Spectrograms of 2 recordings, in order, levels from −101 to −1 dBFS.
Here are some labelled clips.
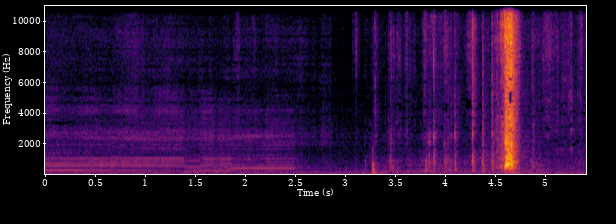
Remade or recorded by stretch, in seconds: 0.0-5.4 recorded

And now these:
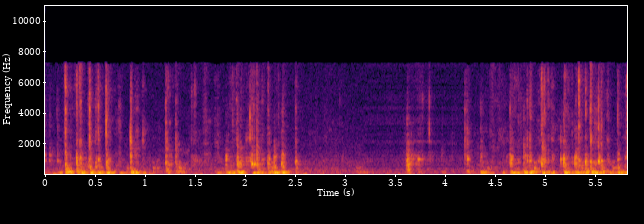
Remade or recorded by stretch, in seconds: 0.0-3.2 recorded; 3.2-4.2 remade; 4.2-5.8 recorded

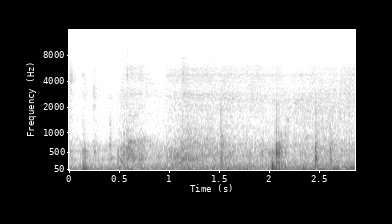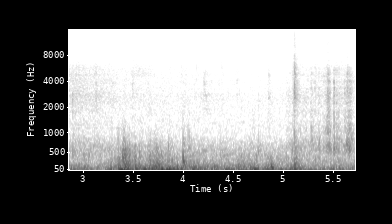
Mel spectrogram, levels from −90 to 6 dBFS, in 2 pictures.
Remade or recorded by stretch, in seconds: 0.0-2.1 recorded; 2.1-3.0 remade; 3.0-4.5 recorded; 4.5-5.0 remade; 5.0-5.7 recorded

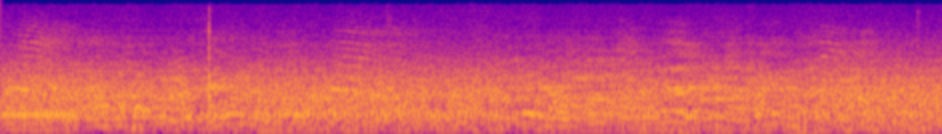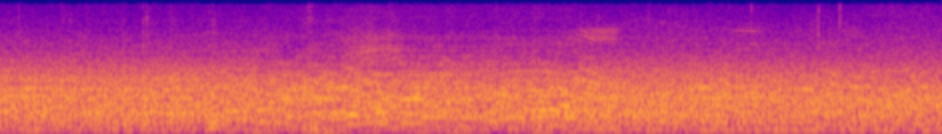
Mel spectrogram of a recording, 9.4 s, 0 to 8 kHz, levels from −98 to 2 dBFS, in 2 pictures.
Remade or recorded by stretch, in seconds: 0.0-0.4 recorded; 0.4-1.3 remade; 1.3-2.5 recorded; 2.5-4.1 remade; 4.1-6.0 recorded; 6.0-7.6 remade; 7.6-9.4 recorded

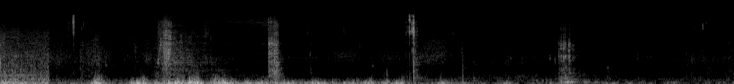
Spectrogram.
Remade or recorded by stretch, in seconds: 0.0-5.0 recorded; 5.0-5.6 remade; 5.6-7.3 recorded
